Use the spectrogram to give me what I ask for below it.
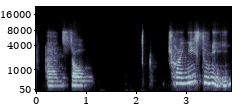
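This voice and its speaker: She is a woman with a Cantonese accent. Her voice is somewhat breathy with lively intonation. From Malaysia, Kuala Lumpur. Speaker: meditation study group leader. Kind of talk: teaching talk. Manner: halting, many fillers.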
